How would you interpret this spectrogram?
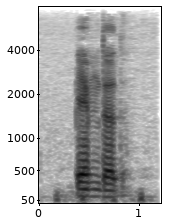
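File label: "пемдӧд", Komi, male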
